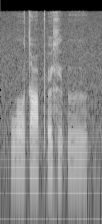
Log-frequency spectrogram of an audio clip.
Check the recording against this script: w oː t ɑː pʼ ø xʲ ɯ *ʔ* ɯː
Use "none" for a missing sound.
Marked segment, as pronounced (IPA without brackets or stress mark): ʔ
